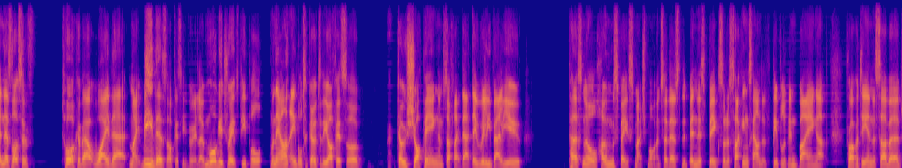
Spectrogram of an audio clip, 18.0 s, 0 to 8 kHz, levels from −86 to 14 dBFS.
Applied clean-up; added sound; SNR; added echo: neural mask model DeepFilterNet 3.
